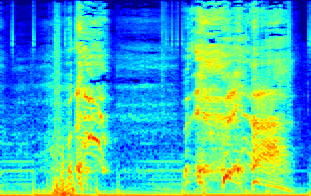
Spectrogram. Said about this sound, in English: Cough you very much.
